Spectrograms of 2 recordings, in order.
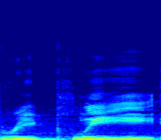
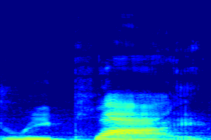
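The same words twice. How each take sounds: First: "replee" ending in a long E; slow "replee", Y read as ee; wrong final vowel. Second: "reply" slowly, ending in a long I; slow "reply", Y sounded as eye; long I, accented. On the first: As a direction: say "replee" slowly, rhyming with tree. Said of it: "long I sound if it's accented". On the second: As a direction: lean on the ply of "reply". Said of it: "because the ply is accented". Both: Shown as a demonstration.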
